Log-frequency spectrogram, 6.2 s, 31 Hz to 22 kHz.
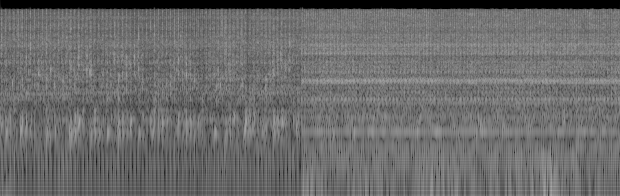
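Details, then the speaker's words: Earlier recording of a 1952 Johnson Sea Horse 5 hp (model TN-28) twin outboard, revived after sitting 50 years: slow, lumpy, uneven firing at about three to four beats a second, running on only one cylinder. "so what did papi from the keys and jacques poirier hear that they knew it was running on one cylinder here it is previously"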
